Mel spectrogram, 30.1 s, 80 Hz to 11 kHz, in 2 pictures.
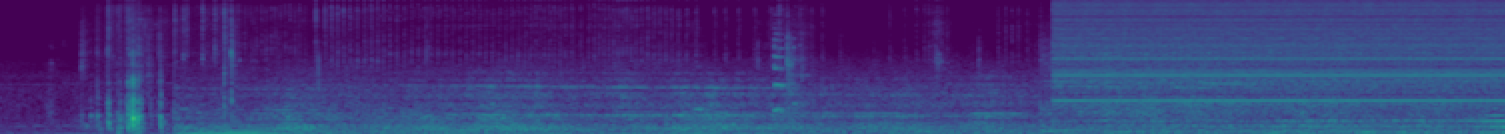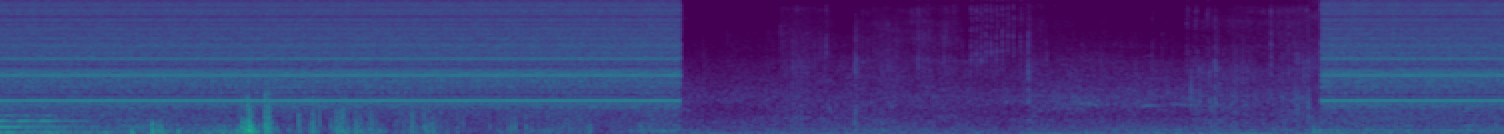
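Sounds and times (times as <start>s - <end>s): bike freehub ratcheting: 1.8s - 8.3s, 24.7s - 25.4s
steady hum with high tones: 9.2s - 21.9s, 28.3s - 30.0s.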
